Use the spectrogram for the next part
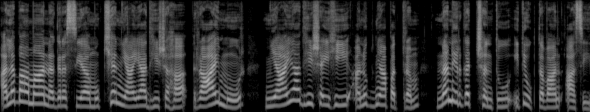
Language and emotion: Sanskrit, neutral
